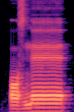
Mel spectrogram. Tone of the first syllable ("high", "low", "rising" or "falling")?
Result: low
